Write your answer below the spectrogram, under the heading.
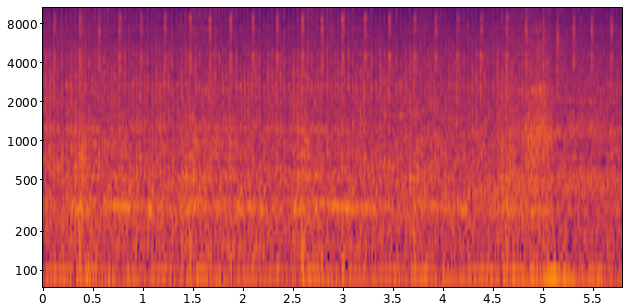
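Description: >Steady idle with a fast, even light tapping riding on top; sounds like a valvetrain knock, though the exact part isn't certain. Cause suspected, not confirmed.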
